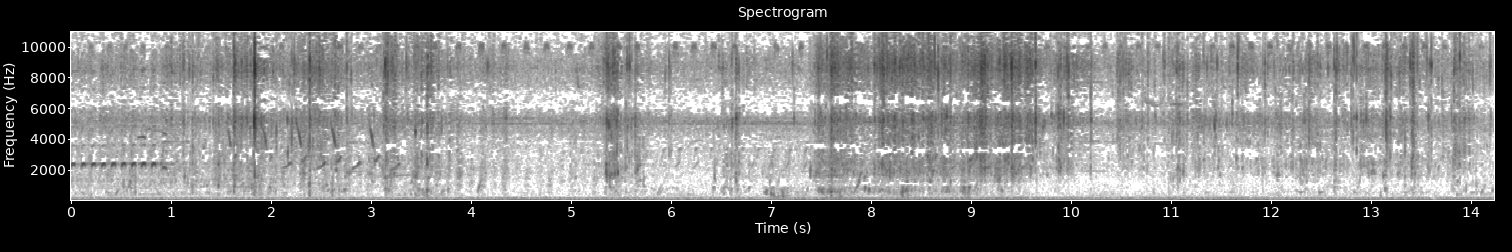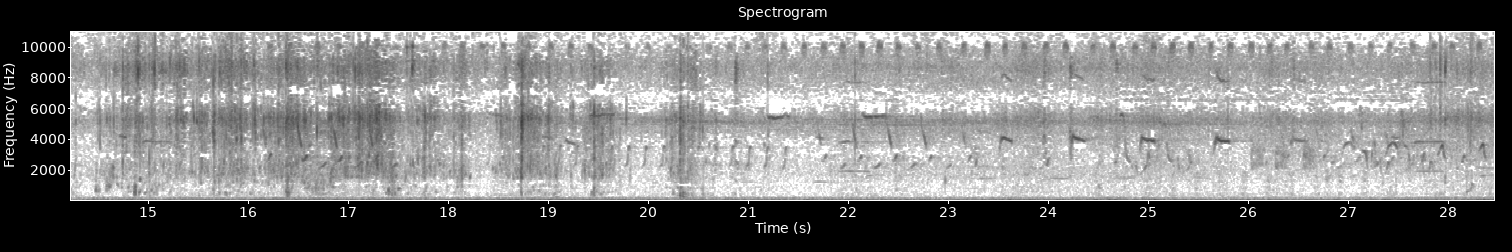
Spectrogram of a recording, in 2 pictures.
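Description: Huskies wading and swimming, with light irregular water splashing and sloshing over a steady low outdoor rumble, the busiest splashing about a third of the way in. A few faint high chirps near the end.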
